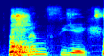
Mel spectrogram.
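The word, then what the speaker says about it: pronunciation: हम कहते हैं प्रोनाउंस्ड या प्रोनाउंसिंग, पर इसे कहते हैं प्रोनंसिएशन। इसमें कोई नाउन नहीं, राइट?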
